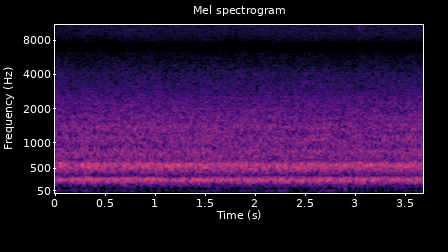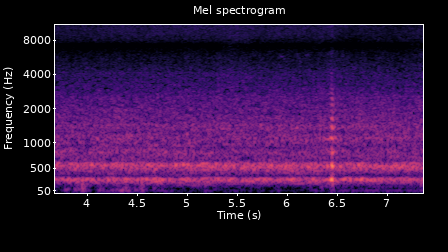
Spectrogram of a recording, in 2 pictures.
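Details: A steady hum comes from an absconded honey bee swarm as it is shifted into a modern hive. The even, continuous drone has one brief tap near the end.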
